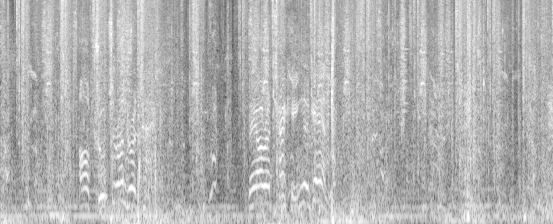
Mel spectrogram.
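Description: Weapons clash as a battle rages at a wall.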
